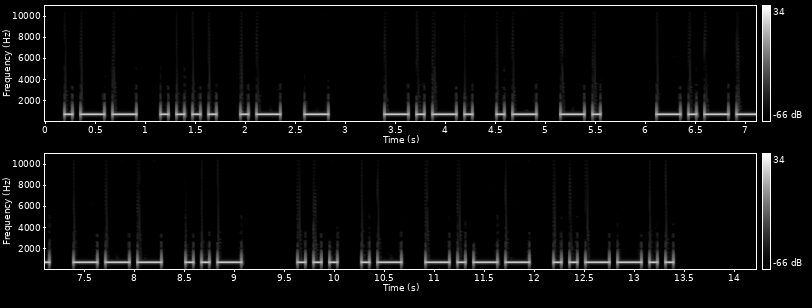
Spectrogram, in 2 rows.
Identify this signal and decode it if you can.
Morse code, heard as a keyed tone, about 15 wpm, 700 Hz. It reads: WHAT CAN YOU SAY?
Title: Sentences from Top 800 Words 15wpm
